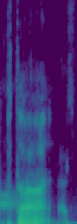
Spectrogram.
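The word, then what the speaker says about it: Птаах: был там он встретился с ПТА так произносится его имя это Лидер или один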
